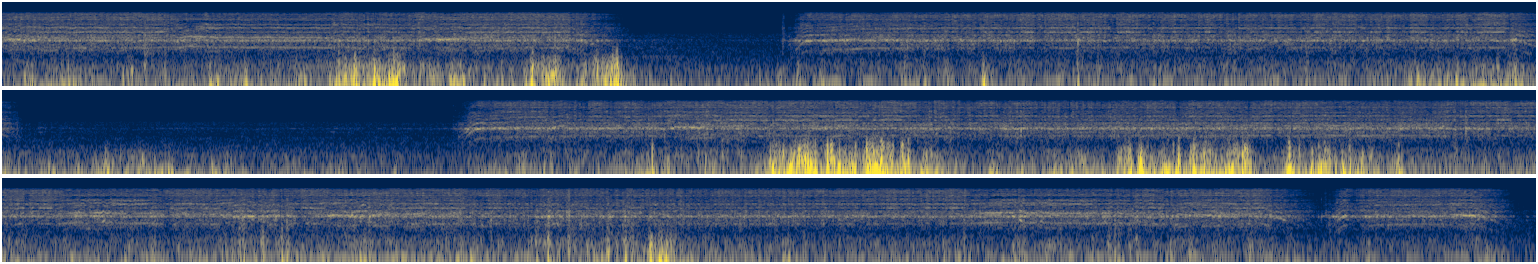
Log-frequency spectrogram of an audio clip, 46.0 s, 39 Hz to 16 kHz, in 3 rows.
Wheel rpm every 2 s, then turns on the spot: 160, 160, 150, 30, 130, 160, 160, 120, 0, 0, 120, 160, 160, 160, 160, 160, 160, 160, 160, 160, 160, 140, 100.
none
